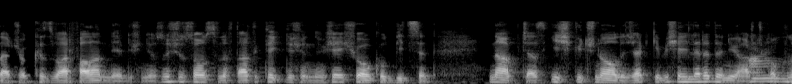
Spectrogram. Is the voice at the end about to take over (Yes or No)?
Yes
